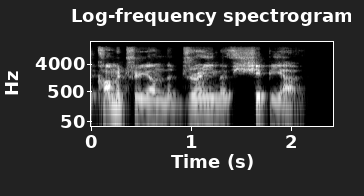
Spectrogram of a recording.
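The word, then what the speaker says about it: Scipio: on the dream of shiio if you're Italian skipio for anyone else the dream of skipio properly pronounced shio now who was shio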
